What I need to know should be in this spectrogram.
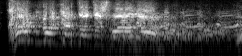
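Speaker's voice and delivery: rousing battle command, drawn out in places; rally the troops for a charge; military rallying cry. Acted. Major urging a henpecked husband to fight, rousing command.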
